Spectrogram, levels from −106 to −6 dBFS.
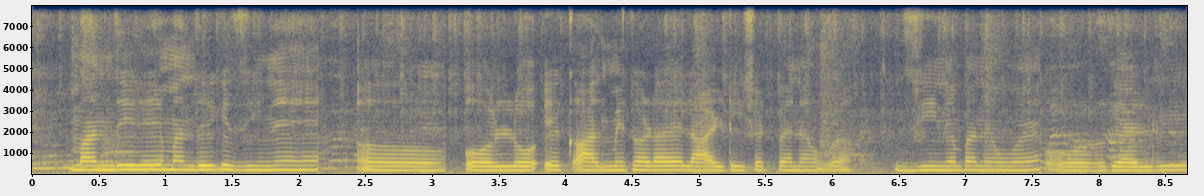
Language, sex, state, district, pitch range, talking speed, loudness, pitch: Hindi, female, Bihar, Gopalganj, 190-205 Hz, 165 wpm, -15 LUFS, 195 Hz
